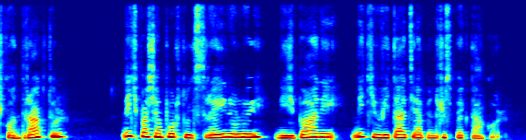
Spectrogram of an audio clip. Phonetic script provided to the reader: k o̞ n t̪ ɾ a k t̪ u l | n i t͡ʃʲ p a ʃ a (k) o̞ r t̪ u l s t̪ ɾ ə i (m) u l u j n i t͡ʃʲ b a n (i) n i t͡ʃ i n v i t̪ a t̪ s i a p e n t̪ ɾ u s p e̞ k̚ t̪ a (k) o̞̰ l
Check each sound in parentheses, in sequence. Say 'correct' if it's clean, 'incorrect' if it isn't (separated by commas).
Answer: incorrect, incorrect, correct, correct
